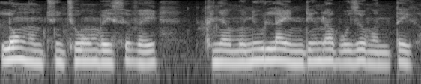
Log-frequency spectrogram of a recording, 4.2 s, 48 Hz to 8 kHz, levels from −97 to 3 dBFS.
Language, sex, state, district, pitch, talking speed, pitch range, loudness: Wancho, female, Arunachal Pradesh, Longding, 185 Hz, 185 wpm, 180-195 Hz, -19 LUFS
